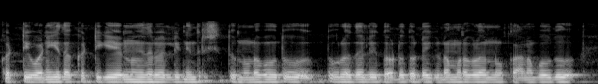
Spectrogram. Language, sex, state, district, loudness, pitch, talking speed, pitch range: Kannada, male, Karnataka, Koppal, -15 LUFS, 110 Hz, 110 wpm, 110-115 Hz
